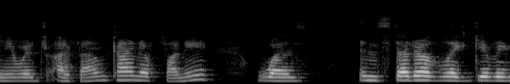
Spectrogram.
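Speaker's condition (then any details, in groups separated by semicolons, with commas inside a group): Cerebral palsy; from birth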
